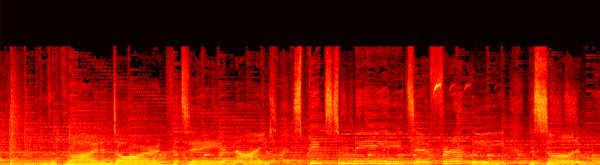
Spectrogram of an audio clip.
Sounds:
music, exciting music

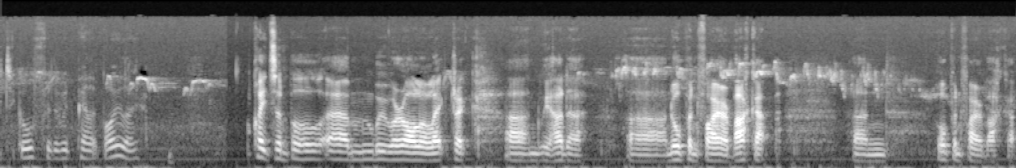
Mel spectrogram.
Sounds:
speech

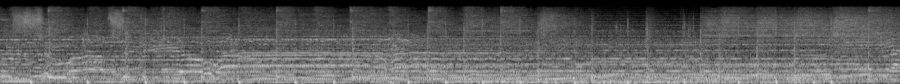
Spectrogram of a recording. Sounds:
male singing, music

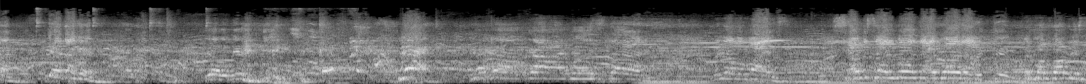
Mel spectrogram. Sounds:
music, inside a public space, speech

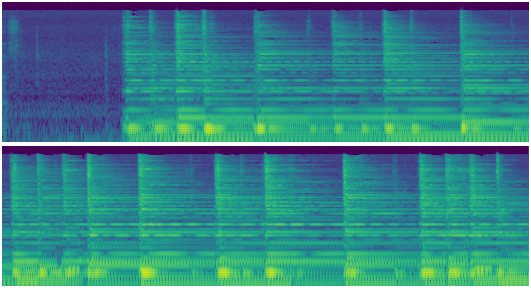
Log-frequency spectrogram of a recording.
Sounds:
music

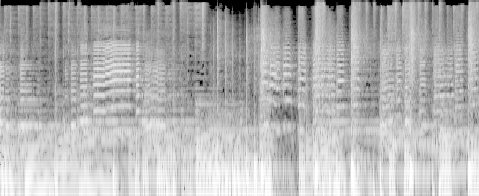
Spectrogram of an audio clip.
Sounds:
music, happy music

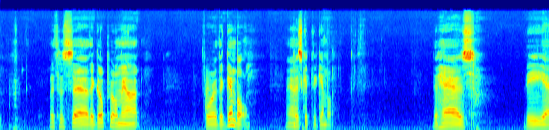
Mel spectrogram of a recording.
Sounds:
speech

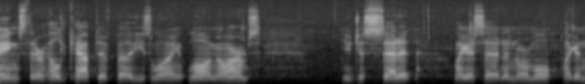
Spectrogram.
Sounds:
speech

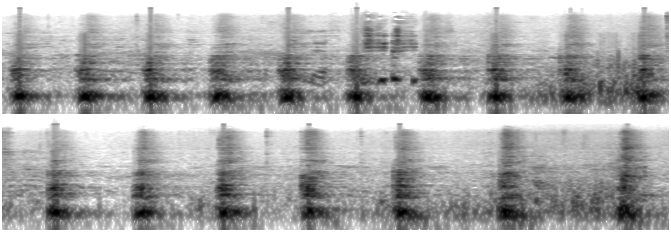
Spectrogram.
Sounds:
lions roaring

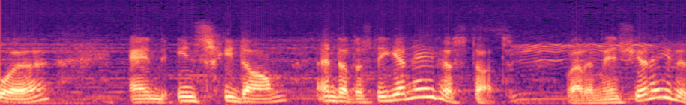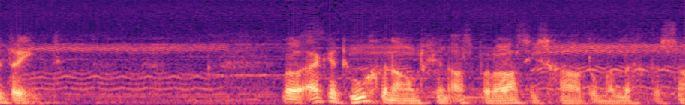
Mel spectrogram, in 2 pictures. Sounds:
speech, music, male singing

